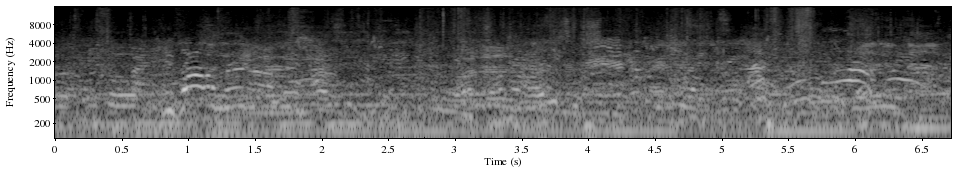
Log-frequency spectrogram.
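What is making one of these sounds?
A crowd of adults and children chatters nearby outdoors.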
